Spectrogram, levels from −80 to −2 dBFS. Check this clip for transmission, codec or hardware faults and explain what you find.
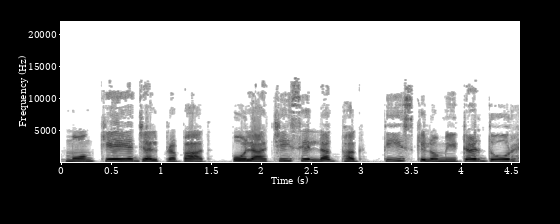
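Hard clipping appears three times in the speech, at 0.49 to 0.90 s, 1.80 to 2.00 s and 4.10 to 4.48 s. A stage in the chain was overdriven by about 3, 4 and 2 dB respectively, so peaks were sliced flat, adding high harmonics heard as crackly, gritty distortion on the loudest syllables.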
